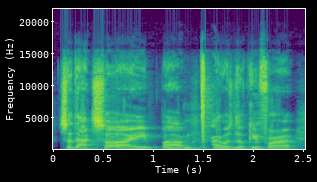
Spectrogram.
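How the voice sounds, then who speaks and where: A middle-aged Canadian man with a medium-pitched, slightly bright voice introduces himself to classmates on a group video call. His tone is steady and his pace moderate as he chats in an informal, enthusiastic way, as a student in the course.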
